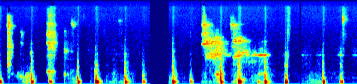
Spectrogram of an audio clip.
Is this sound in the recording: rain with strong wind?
no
